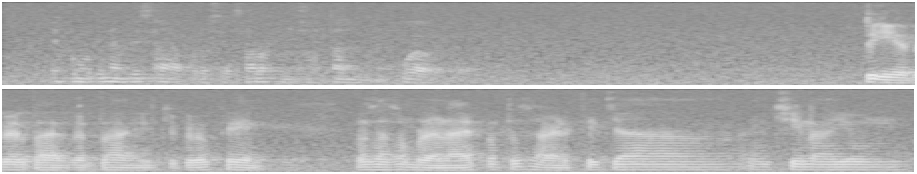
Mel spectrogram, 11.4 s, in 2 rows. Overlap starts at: none

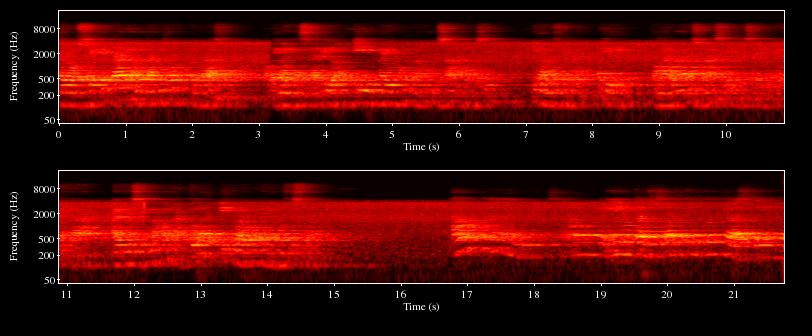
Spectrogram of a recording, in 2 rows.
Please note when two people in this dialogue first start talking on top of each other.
none

